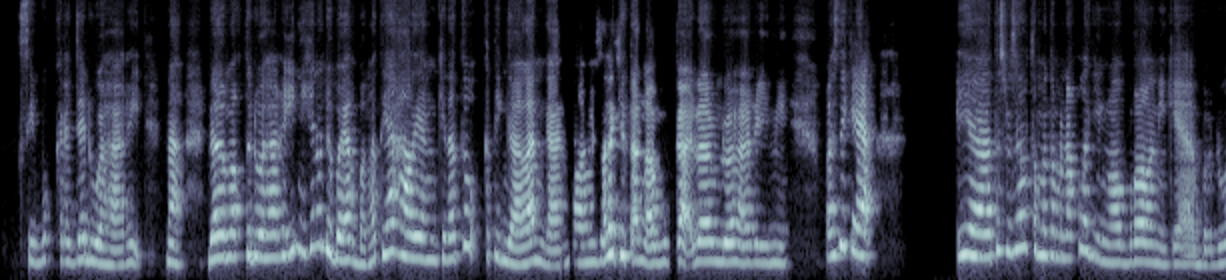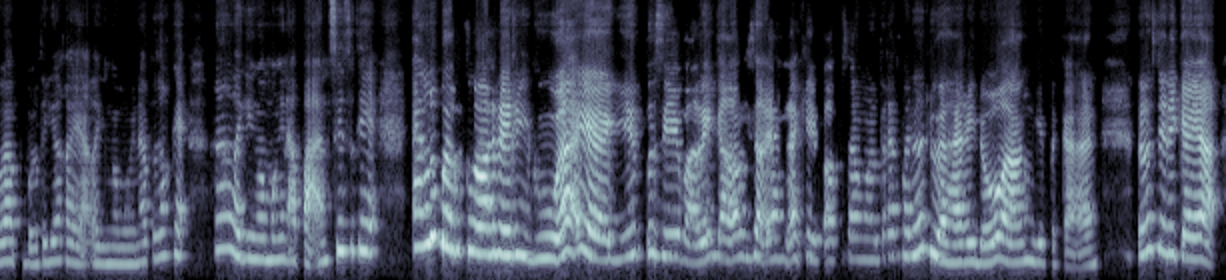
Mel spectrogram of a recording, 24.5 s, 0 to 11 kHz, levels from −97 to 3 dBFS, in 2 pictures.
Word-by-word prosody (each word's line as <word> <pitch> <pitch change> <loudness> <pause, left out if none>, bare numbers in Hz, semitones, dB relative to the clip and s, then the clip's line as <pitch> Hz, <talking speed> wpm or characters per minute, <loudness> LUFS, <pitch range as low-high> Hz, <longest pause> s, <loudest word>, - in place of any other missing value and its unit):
sibuk 235 +2 -12
kerja 235 +1 -7
2 220 -3 -1
hari. 185 +3 -6 0.3
Nah, 215 -1 -1 0.3
dalam 265 +2 +3
waktu 280 +1 -2
2 275 -1 +1
hari 295 +6 -2
ini, 365 - -5
kan, 410 - -6
udah 345 - +3
banyak 250 -1 +2
banget, 220 +6 -7
ya - - +2
hal 280 -2 +5
yang 250 -2 0
kita 255 0 -3
tuh 410 -1 -5
ketinggalan 230 -5 0
kan, 180 +1 -2
kalau 210 0 -2
misalnya 235 +8 +2
kita 295 -5 +1
enggak 200 -2 +1
buka 225 0 +1
dalam 230 0 +2
2 225 0 +1
hari 210 0 -4
ini. 210 0 -9 0.4
Pasti 290 +9 -1
kayak 315 -7 +3 0.9
iya, 295 -2 +3
terus 360 +2 -5
misalnya 390 +3 -3
teman-teman 295 -4 -3
aku 265 - -11
lagi 300 -6 -7
ngobrol, 215 +1 -2
nih, 195 - -12
kayak 200 - -7
berdua, 210 +6 -6
bertiga, 220 +5 -10
kayak 215 -2 -8
lagi 200 0 -11
ngomongin 195 0 -11
apa, - - -8
terus 275 - -8
aku 290 - -20
kayak, 285 - -8 0.3
"Hah, 375 +1 -5
lagi 280 -2 -2
ngomongin 250 +1 -5
apaan, 235 -1 -1
sih?" 360 - +2
su 360 - -6
kayak, 350 -2 -1 0.3
"Eh, 395 - +2
lu - - +10
baru 380 -3 +6
keluar 320 -3 +8
dari 300 -2 +4
gua, 260 +3 +5
ya!" 270 -9 +6
gitu, 310 +6 -6
sih, 280 -1 -1
paling 225 +4 0
kalau 255 +2 +1
misalnya 260 -2 0
enggak 260 - -1
keep 255 -4 -7
up 240 0 -5
sama 250 -1 -8
tren, 280 +2 -8
padahal 310 +6 -2
2 275 -7 +4
hari 215 +1 +1
doang, 220 +1 +3
gitu, 220 -2 -10
kan. 185 0 -6 0.4
Terus, 335 +5 -1
jadi 325 -2 0
kayak, 255 -1 +5
255 Hz, 205 wpm, -21 LUFS, 220-295 Hz, 0.9 s, lu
